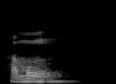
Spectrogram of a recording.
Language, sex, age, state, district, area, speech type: Manipuri, male, 30-45, Manipur, Tengnoupal, rural, read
